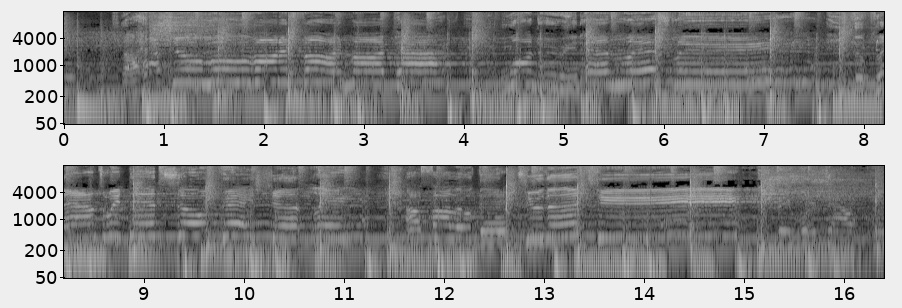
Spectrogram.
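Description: A song by a newly formed five-piece rock band with a drummer. It plays as a loud, dense, continuous full-band sound from start to finish.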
